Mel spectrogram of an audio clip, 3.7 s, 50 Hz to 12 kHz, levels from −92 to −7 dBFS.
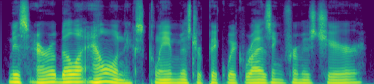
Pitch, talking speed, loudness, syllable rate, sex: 125 Hz, 160 wpm, -16 LUFS, 5.1 syllables/s, male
